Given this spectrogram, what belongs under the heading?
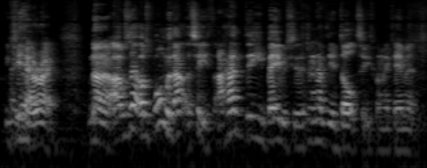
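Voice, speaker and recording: A man's voice: fairly high pitch, expressive, racing, sharp tone. A man hosting a casual podcast chat among friends, telling stories with plenty of laughter and jokes. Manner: laughing, joking storyteller. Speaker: podcast host. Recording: distant mic with faint noise.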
